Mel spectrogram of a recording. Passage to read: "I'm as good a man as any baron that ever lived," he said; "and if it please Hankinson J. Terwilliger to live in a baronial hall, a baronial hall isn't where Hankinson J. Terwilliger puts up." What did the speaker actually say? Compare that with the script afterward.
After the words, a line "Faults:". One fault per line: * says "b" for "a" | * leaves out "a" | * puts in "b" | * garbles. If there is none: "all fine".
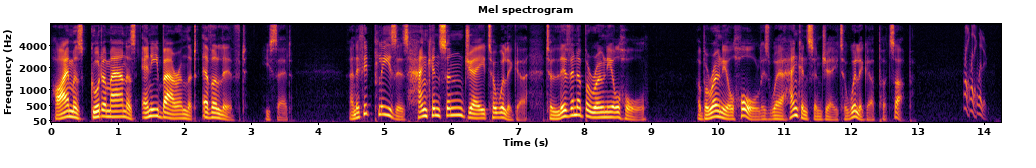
"I'm as good a man as any baron that ever lived," he said; "and if it pleases Hankinson J. Terwilliger to live in a baronial hall, a baronial hall is where Hankinson J. Terwilliger puts up."
Faults:
* says "pleases" for "please"
* says "is" for "isn't"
